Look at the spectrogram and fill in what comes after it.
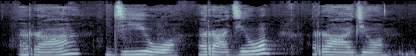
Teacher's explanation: The stress on the first syllable.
